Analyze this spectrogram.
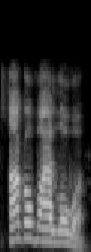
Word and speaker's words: Tagovailoa: And wait till you hear Wait, how's it pronounced? Tagovailoa.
